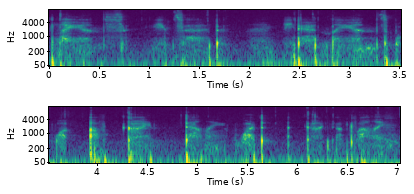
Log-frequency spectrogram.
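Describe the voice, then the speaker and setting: A whispering woman at a very slow pace, with long, frequent pauses, big swings in loudness and noticeable background noise. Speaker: ASMR creator. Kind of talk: ASMR book reading. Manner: soft, slow, whispered.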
